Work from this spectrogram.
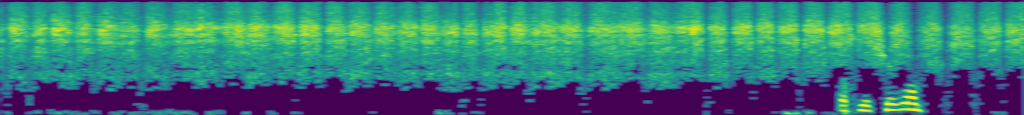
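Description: Sandpaper is rubbed back and forth over a wooden part in steady rapid strokes, a close, loud, rhythmic scratchy rasp, with a voice briefly near the end.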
